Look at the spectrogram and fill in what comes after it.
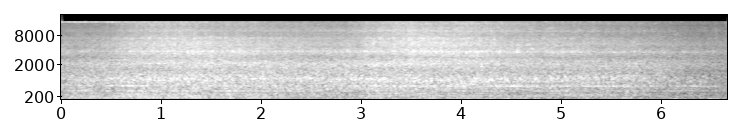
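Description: Northern Class 195 diesel multiple unit passing close by over a level crossing, loud and steady, its diesel engines running under the sound of its wheels on the rails.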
